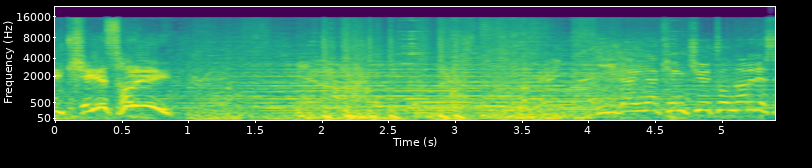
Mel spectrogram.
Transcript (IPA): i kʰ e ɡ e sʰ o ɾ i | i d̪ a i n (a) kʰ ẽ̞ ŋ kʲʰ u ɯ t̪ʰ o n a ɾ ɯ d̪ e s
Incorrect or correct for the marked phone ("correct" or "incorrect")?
correct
